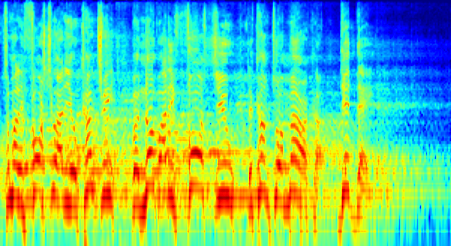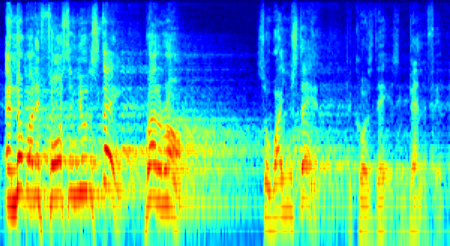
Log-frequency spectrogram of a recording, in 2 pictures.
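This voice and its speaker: A high-pitched man delivers an emphatic mosque lecture, firing rhetorical questions at the crowd. He drops to near-quiet and then rises to shouts, talking in loose, casual grammar. The sound rings with a long reverb from a large hall. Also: very animated, normal speed. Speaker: Islamic preacher. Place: large Islamic center hall. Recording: echoey hall from some distance.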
